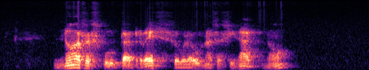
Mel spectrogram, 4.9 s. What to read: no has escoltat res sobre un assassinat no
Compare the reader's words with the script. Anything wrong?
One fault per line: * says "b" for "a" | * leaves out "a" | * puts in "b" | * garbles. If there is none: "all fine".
all fine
